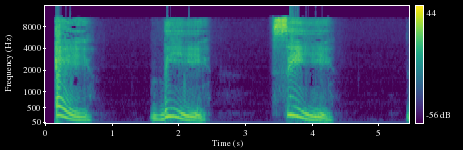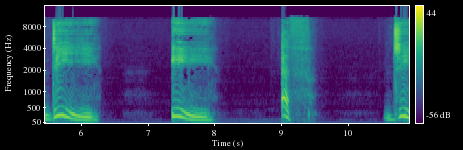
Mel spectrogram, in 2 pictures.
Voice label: english alphabet british woman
